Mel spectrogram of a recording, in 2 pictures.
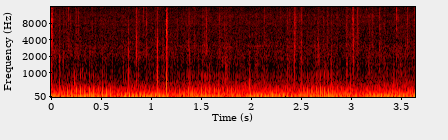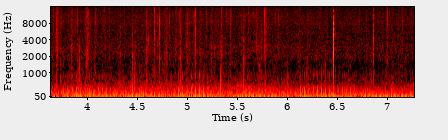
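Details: Domestic cat purring steadily for sleep and relaxation, a deep continuous low rumble in slow rhythmic waves, with sharp crackles and pops of a fireplace scattered throughout.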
